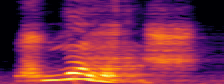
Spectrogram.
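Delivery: sudden high exclamation; dramatic crash. A narrator's reading. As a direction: make the crash burst out. Sound effect in story.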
